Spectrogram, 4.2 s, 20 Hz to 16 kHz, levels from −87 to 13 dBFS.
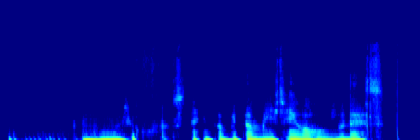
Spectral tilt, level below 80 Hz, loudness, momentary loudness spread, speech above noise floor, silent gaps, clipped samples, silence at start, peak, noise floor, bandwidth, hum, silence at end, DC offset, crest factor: -8.5 dB/octave; -86 dBFS; -36 LUFS; 11 LU; 33 dB; none; under 0.1%; 0.1 s; -24 dBFS; -68 dBFS; 7.6 kHz; none; 0.4 s; under 0.1%; 12 dB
